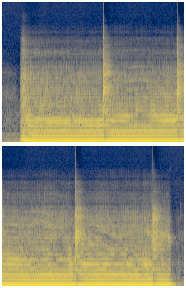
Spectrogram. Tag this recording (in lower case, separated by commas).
music, musical instrument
